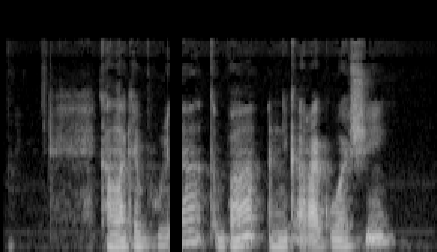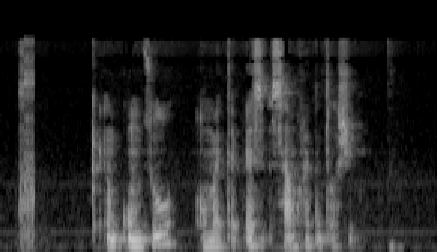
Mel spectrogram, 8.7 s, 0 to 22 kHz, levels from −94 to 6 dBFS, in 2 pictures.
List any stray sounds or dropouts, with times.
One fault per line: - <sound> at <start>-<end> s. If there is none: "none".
- dropout at 1.7-1.8 s
- laugh at 4.6-4.7 s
